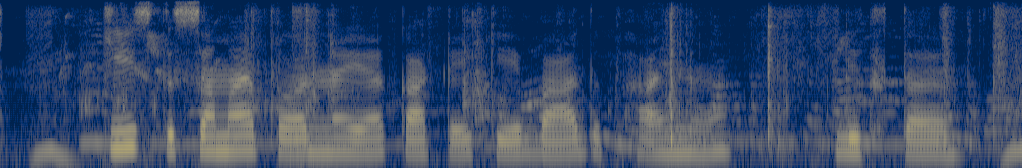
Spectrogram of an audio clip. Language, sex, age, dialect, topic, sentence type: Maithili, female, 18-24, Eastern / Thethi, banking, question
